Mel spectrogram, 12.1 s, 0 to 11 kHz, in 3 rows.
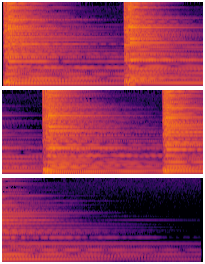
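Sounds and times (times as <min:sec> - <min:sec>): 
guitar seventh chord in CDGC tuning: 0:00.0 - 0:12.0.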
